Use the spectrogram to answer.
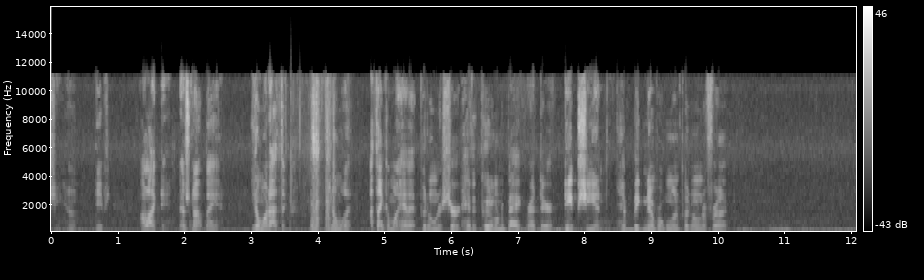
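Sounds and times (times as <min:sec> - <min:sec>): faint hiss: 0:00.0 - 0:12.0
low uneven rumble: 0:00.0 - 0:12.0.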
